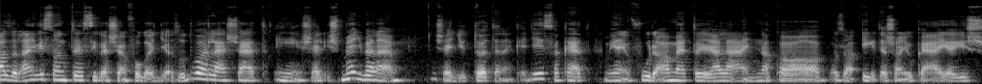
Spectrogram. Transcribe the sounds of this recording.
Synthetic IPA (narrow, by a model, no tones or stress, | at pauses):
ɒzɒlaːɲʋiso̞nt̪sivɛʃɛ̰ɱfo̞ɡɒɟːɒ̰ːzud̪ʋɒrlaːʃaːt̪eːʃɛ̰lḭʃmɛɟvɛlɛ | eːʃɛ̰ɟːyt̪ːølt̪ɛnɛkɛ̰ɟːeːsɒkaːt̪minɒjo̞ɱfuɾɒmɛrt̪hoɒlaːɲnɒkɒ̰zeːɡit̪ɛʃɒ̰ɲuka̰ːjɒ̰iʃ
